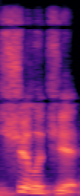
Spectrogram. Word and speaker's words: Shilajit: I pronounce it Shilajit. It just rolls off my tongue like that.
